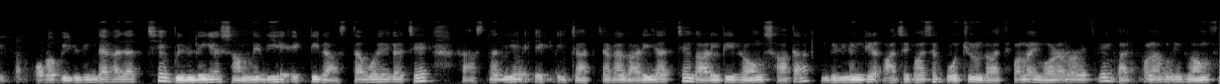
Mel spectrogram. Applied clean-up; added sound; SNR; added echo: neural mask model DeepFilterNet 3.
